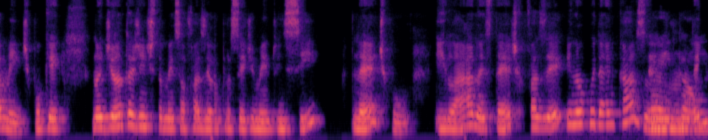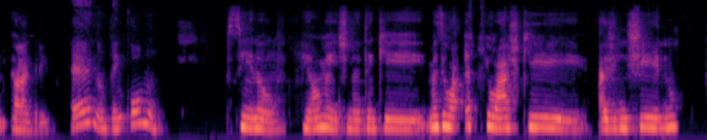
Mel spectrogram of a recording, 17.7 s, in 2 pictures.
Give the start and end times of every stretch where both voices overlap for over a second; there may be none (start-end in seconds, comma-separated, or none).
8.1-9.4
